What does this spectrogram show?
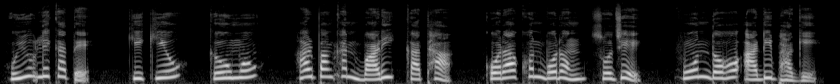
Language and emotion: Santali, neutral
